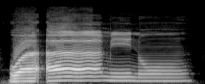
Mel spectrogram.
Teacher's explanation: Apabila ada huruf hamzah baik itu kasau bertemu dengan huruf-huruf mad maka kita namakan dengan mad badal panjangnya adalah dua harakat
